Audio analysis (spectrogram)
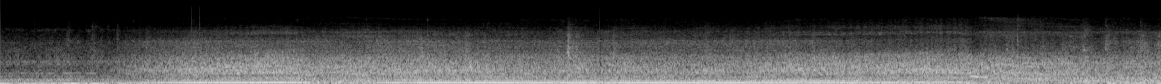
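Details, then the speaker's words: Tractor diesel ("Janusz"), power raised, loading and spreading kieserite: heavy rumble with rapid, fairly regular croaking knock about four per second over the idle; worn, inefficient injectors with increased fuel dose cause knock and rough running. "słychać takie rechotanie jak sami słyszycie ale jest co jest taka ciekawostka też to się zaczęło on zaczął inaczej pracować ten silnik jak mu podnieśliśmy moc po prostu niewydolne wtryski zwiększona dawka paliwa i efekt taki jaki słychać"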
